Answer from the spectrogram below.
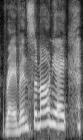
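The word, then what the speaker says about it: Raven-Symoné: Isn't it Raven Simone? – Okay. On All Stars 2, when Raven Simonier is a guest judge, RuPaul's like, Raven Simonier. And she's like, yeah, that's how you say it.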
